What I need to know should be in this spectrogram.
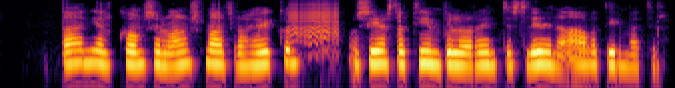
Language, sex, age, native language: Icelandic, female, 70-79, Icelandic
